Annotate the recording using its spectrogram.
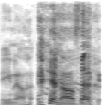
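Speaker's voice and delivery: ordinary talk, nothing marked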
